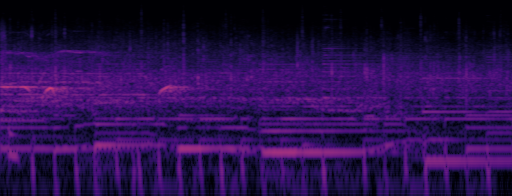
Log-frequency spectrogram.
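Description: Steady audience applause, a dense crackle of many clapping hands lasting throughout, with sustained keyboard chords playing underneath at an even, fairly loud level.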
